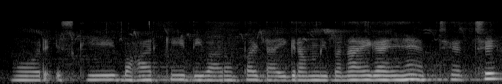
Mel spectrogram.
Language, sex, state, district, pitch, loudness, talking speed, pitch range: Hindi, female, Bihar, Sitamarhi, 205 Hz, -29 LUFS, 145 wpm, 200-210 Hz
